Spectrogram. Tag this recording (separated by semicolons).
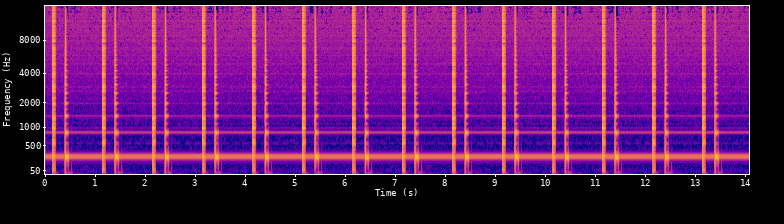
Modular; Mungo; Synth; W0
